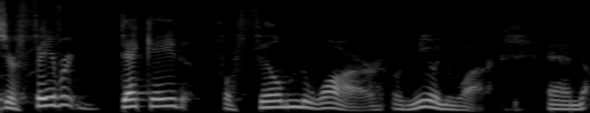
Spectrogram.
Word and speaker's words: noir: it's a hard word nor nor Noir Noir yeah that's it Noir spell phonetically on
